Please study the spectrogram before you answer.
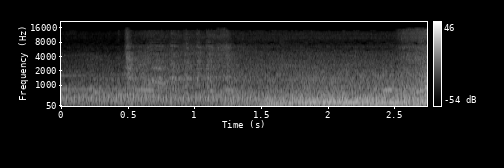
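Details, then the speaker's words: Toyota Land Cruiser, towed in with no crank, no start and no dash lights; push button and brake switch already swapped without effect. After the connector repair, brief cranking, then the engine catches and rises smoothly into a steady run; normal start. "गाड़ी आप देख रहे हैं start हो गई।"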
